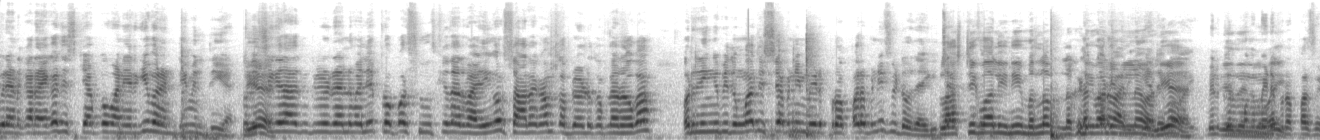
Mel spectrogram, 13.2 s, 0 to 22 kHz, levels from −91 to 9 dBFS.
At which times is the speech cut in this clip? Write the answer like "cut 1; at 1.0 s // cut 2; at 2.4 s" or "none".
cut 1; at 2.4 s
